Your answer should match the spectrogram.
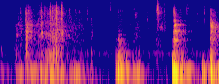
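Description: A deck of tarot cards being shuffled by hand close to the microphone: a few short papery rustles and flicks.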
